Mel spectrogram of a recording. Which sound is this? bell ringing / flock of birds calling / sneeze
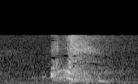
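sneeze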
